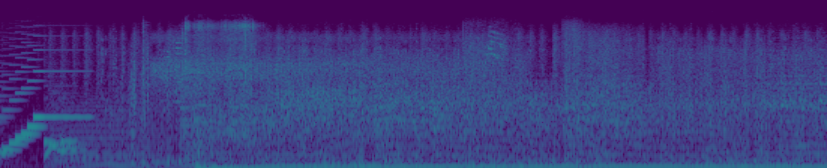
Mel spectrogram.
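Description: Bomb explosions in the video game Ocarina of Time: a loud, dense crash that fills the whole clip, followed by a long sustained rumble with a low droning tone underneath and no speech.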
